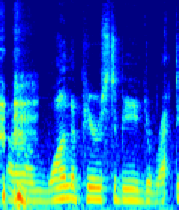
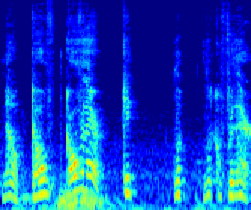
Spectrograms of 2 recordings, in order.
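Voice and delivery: soft voice, quieter and higher; 6 semitones higher, 3 dB quieter than usual. The narrator voices someone Victon overhears after getting out of bed: softer voice. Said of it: "you hear in a softer voice".

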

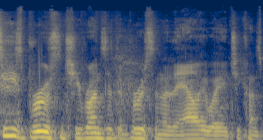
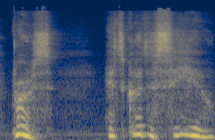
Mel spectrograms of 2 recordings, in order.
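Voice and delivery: put-on high, slow, childlike way of speaking; 9 semitones higher than usual. Retelling a movie scene, imitating an actress's childlike voice. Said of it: "that's just how she speaks".

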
